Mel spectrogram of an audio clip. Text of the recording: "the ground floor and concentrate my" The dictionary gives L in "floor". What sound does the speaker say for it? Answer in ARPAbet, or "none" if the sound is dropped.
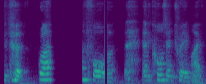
none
